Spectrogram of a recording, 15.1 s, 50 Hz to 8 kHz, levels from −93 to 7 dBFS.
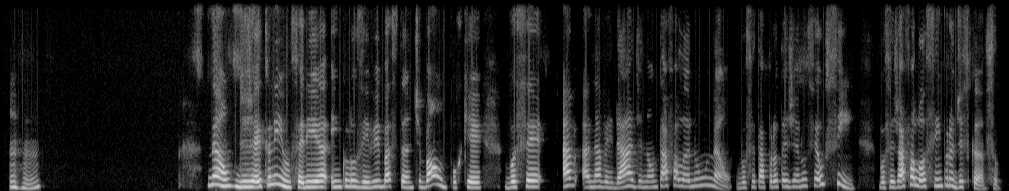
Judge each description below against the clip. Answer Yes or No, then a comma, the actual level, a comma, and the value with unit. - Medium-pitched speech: No, high, 240 Hz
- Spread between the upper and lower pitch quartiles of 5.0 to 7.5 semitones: No, average, 3.1 semitones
